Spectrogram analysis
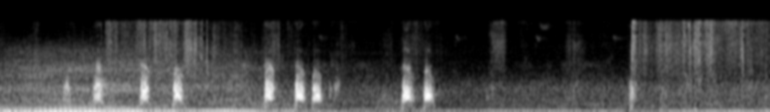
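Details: A Boston Terrier meeting a cow for the first time in a backyard gives short, sharp barks in irregular bursts over a steady low hum.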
